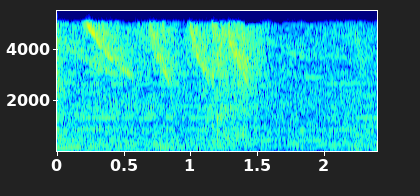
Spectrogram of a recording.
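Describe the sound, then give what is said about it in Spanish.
Birds sing outdoors at sunrise on a cold morning in a few quick, descending chirps, fairly faint and spaced apart, over a steady low background hum with no one talking. “por este frío, por las aves que cantan.”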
